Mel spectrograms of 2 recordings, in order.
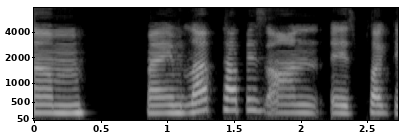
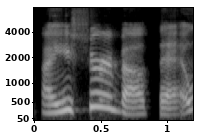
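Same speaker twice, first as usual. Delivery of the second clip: usual speaking voice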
